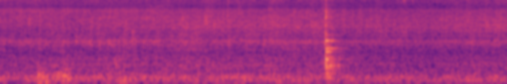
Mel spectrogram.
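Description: Chopped tomatoes, two of them, sizzling in a pan with sautéed onion, garlic and a little cumin, a steady close hiss of frying with one brief sharp utensil clink midway.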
